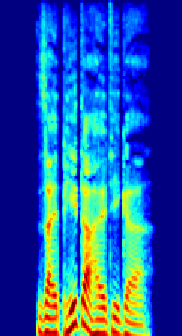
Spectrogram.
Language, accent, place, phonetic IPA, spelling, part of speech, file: German, Germany, Berlin, [zalˈpeːtɐˌhaltɪɡɐ], salpeterhaltiger, adjective, De-salpeterhaltiger.ogg
- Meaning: inflection of salpeterhaltig: 1. strong/mixed nominative masculine singular 2. strong genitive/dative feminine singular 3. strong genitive plural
